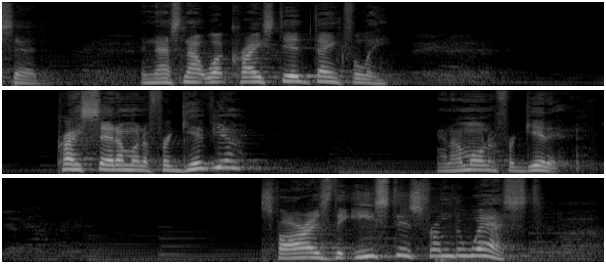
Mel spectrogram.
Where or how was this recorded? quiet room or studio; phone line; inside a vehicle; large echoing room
large echoing room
